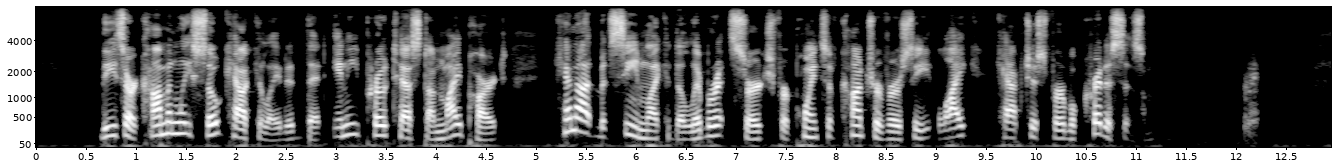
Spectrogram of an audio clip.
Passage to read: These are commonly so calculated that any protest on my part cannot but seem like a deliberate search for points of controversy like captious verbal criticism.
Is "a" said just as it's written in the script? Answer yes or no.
yes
